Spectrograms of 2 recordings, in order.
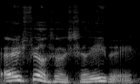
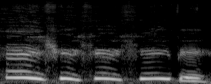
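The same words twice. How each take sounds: First: Said in the usual way. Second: Whiny sleepy moan. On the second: Acted. Dad on camera, whining that he is so tired, high loud whine.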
